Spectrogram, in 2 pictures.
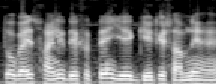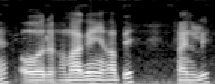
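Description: A man's voice: mid-range voice, fairly even intonation, a little slow. A young man chatting casually to viewers in a walking vlog, filmed outdoors on a phone held at arm's length. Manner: chatty, addresses viewers directly. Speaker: vlogger. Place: outdoors by a highway and fields. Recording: dull lo-fi phone audio, faint outdoor noise.

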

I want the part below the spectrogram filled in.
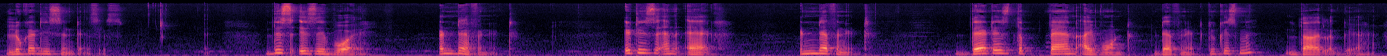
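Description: Male teacher with an Indian accent, unhurried lecture delivery, reads example sentences word by word. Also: on the high side, gravelly. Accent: Indian English. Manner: explains in Hindi, reads English examples slowly and deliberately. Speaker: English grammar teacher. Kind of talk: classroom lecture.

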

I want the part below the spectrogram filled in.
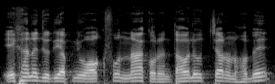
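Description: A man with a Bangladeshi Bengali accent teaching Quran reading, spelling out each letter and vowel mark, then chanting the verses slowly. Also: fairly high pitch, clear, resonant tone. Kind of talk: slow spelled-out Quran recitation lesson.

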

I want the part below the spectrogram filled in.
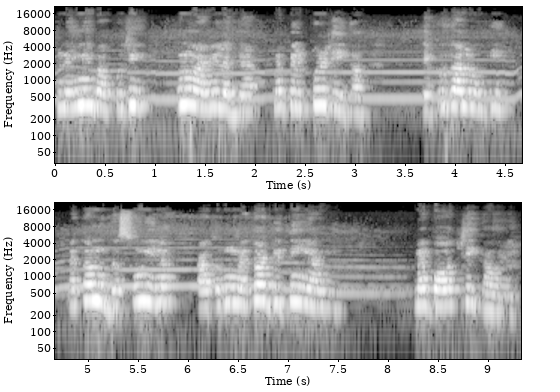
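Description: An actress playing a troubled young wife with a Punjabi accent who softly reassures her father while hiding her pain. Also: high voice, fairly quick, phone-quality sound, close to an everyday voice. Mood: reassuring. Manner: soft and reassuring, holding back tears. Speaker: married daughter. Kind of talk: short film drama acting. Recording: roomy, distant sound with soft music.

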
